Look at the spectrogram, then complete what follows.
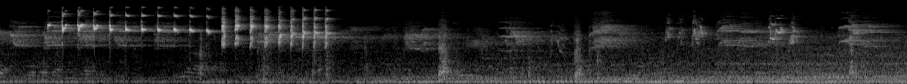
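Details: Ngekek-style song from a sooty-headed bulbul in the Ramadan evening before breaking the fast: around three seconds of rapid, evenly spaced high chattering notes, followed by scattered soft chirps and clicks.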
